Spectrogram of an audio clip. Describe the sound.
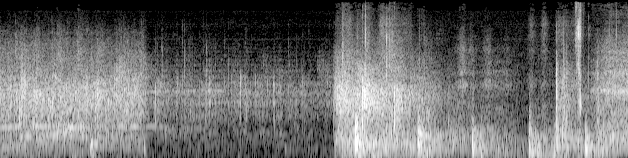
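Church audience applause welcoming a speaker to the stage: clapping that dips to a quieter patter, then swells into louder, denser applause.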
